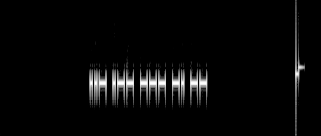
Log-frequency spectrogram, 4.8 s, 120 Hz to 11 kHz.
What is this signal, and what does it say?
Morse code, heard as a keyed tone, about 36 wpm, 690 Hz. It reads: UWONM
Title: Code Groups - 5 Letters - 35wpm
